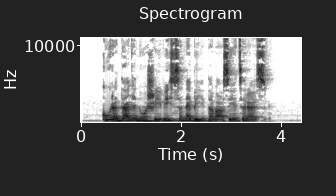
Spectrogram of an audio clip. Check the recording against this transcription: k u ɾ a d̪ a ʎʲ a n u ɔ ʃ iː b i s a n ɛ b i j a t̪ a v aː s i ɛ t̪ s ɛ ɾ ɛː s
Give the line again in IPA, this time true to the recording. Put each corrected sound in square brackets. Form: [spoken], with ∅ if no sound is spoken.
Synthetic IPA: k u ɾ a d̪ a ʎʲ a n u ɔ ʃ iː [v] i s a n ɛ b i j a t̪ a v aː s i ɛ t̪ s ɛ ɾ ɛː s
